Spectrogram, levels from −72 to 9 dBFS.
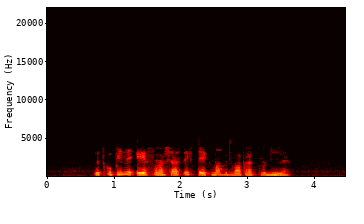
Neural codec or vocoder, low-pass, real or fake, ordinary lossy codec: autoencoder, 48 kHz, 128 numbers a frame, DAC-VAE, trained on Japanese speech; 19.8 kHz; fake; AAC, 16 kbps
